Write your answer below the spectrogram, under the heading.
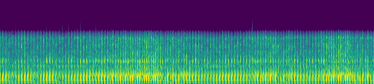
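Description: Loud, rapid buzzing idle with a harsh, clattery edge that surges slightly now and then; something on this small scooter engine is abnormally noisy.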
